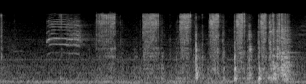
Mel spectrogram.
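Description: A ratchet clicks in several quick bursts while fitting 1 1/4 inch bolts to line up a plate on a Jeep Wrangler YJ during a heater core and blower motor swap, close and fairly loud with no talking.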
